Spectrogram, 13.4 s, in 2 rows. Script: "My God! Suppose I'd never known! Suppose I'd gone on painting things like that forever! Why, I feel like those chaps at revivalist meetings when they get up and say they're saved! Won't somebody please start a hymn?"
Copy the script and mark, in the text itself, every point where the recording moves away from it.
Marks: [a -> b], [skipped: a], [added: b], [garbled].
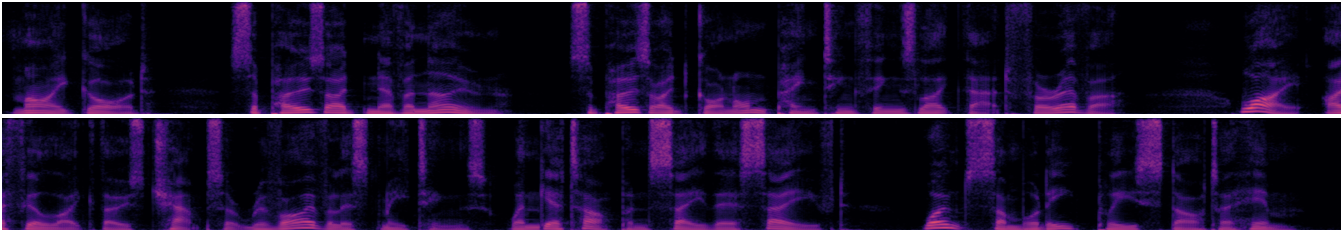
"My God! Suppose I'd never known! Suppose I'd gone on painting things like that forever! Why, I feel like those chaps at revivalist meetings when [skipped: they] get up and say they're saved! Won't somebody please start a hymn?"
